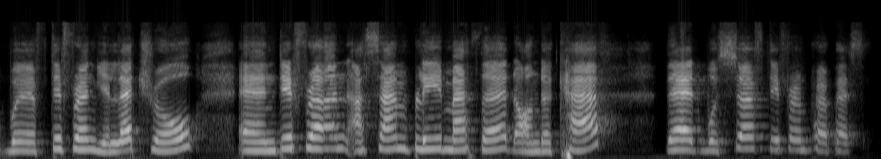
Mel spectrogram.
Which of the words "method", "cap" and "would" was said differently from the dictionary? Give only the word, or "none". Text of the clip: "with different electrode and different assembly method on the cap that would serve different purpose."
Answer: cap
